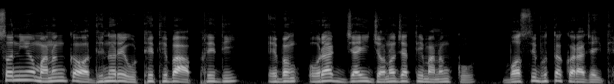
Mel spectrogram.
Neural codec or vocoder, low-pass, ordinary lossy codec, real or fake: none; 14.4 kHz; none; real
